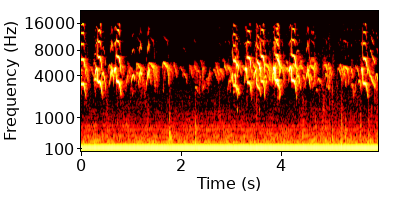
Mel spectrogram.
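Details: Day-old chicks of several breeds, including Silkies, Seramas, Marans and Lavender Orpingtons, peep in bursts of quick high descending notes with short quiet spells between, over a continuous low hum.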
